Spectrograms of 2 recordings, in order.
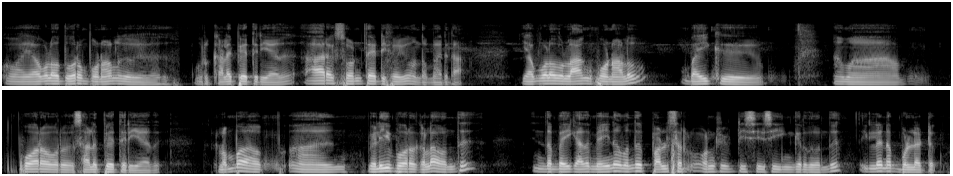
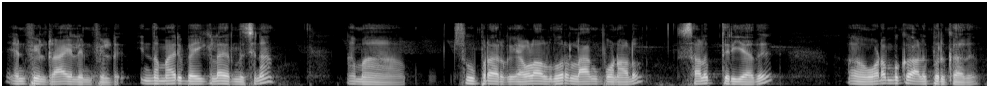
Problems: none marked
